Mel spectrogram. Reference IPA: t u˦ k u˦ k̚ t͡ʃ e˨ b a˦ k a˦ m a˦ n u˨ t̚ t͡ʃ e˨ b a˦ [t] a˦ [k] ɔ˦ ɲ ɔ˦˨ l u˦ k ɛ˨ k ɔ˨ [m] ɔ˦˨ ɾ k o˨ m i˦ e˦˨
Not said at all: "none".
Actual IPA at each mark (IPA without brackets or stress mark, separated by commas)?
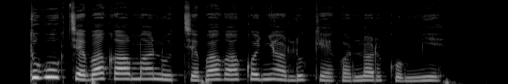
k, k, n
